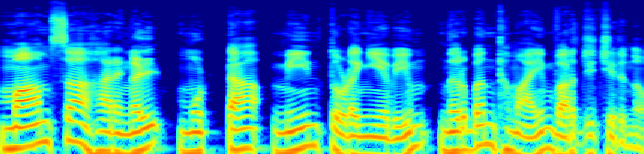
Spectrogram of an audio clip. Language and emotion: Malayalam, neutral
